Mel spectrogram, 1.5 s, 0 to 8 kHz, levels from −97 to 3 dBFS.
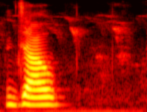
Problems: constant background noise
